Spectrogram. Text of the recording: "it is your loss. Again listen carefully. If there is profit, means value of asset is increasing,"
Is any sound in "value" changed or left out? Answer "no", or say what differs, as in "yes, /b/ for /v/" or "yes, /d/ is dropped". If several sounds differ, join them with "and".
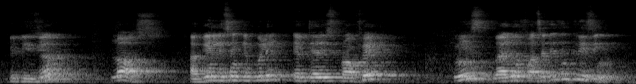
yes, /l/ is dropped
